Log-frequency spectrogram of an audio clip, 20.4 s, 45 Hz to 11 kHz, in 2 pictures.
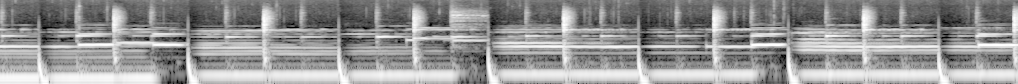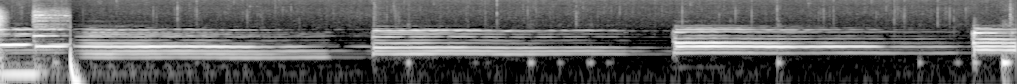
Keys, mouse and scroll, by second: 0.7 l, 1.5 middle click, 2.7 h, 3.0 middle click, 4.7 1, 5.0 click, 5.5 middle click, 6.1-9.6 middle drag, 10.6-12.0 middle drag, 12.6-13.9 drag, 14.2 middle click, 15.0 middle click, 15.7 middle click, 16.1-17.4 middle drag, 17.8-19.3 middle drag, 19.7 middle click.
